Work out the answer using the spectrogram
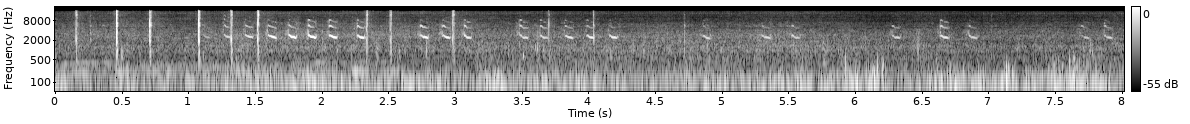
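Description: A bird calling in a fast series of short, high chirps that slide downward, over a low rumble of wind on the microphone, with scattered sharp clicks.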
